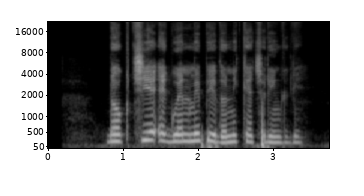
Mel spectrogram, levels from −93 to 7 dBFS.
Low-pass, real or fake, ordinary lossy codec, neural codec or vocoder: none; fake; none; vocoder, 44.1 kHz, 128 mel bands, Pupu-Vocoder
